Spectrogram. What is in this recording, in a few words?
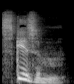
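"schism", British English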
